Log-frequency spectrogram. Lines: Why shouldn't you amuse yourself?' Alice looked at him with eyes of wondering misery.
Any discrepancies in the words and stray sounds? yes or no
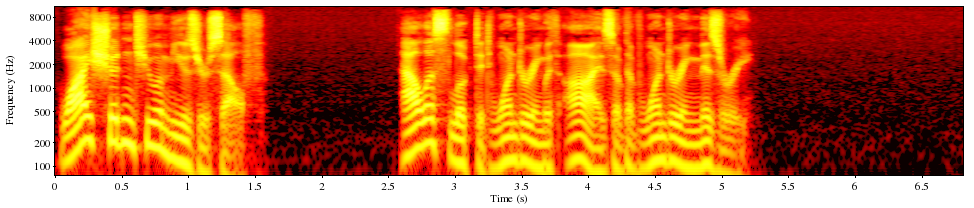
yes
